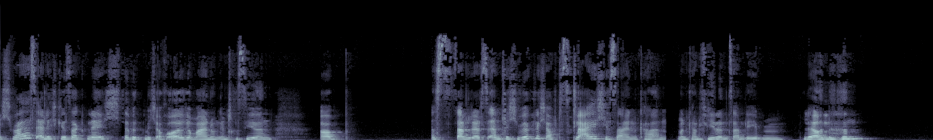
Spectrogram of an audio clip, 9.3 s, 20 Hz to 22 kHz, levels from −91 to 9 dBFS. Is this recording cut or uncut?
cut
